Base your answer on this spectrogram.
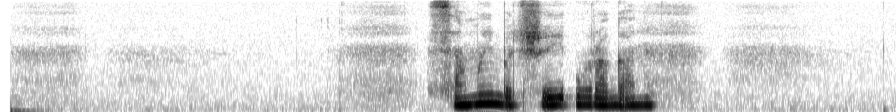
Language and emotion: Russian, neutral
